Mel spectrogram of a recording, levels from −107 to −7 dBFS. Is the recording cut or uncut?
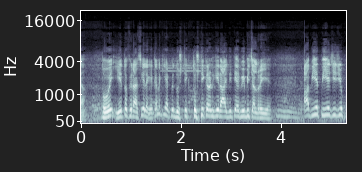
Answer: uncut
